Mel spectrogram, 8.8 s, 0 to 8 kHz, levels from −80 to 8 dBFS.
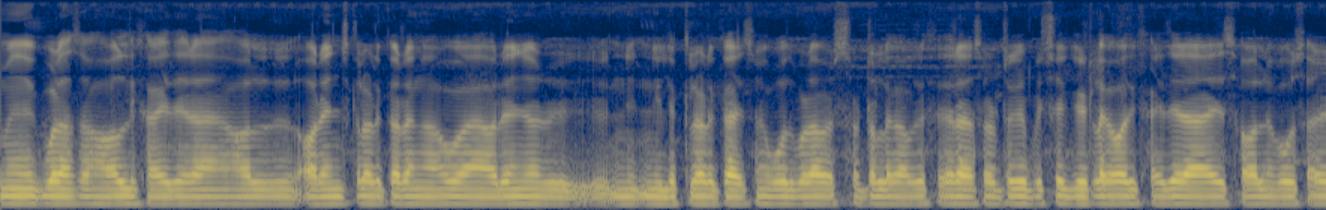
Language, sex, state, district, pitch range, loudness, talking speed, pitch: Hindi, male, Bihar, West Champaran, 100-105 Hz, -14 LUFS, 280 wpm, 100 Hz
